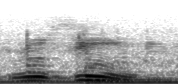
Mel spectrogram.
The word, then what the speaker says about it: Rosine: Rosine. – How do you spell it? – R-O-S. – Uh-huh. – I-N-E.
